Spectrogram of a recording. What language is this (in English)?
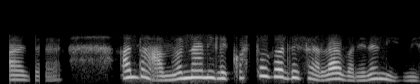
Nepali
